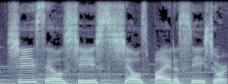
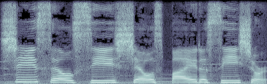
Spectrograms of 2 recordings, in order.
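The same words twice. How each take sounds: First: The sentence is said fast. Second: The sentence is read slowly. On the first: "早口言葉内容なんですけど、はぁチャレンジします" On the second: "ゆっくりまず読みます"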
